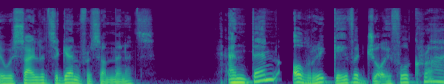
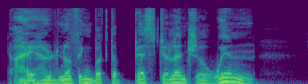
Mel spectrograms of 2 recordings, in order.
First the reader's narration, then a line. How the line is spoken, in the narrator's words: said Georg hoarsely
